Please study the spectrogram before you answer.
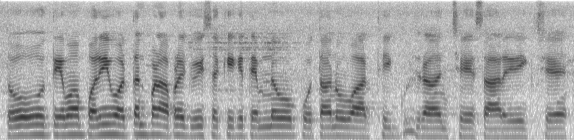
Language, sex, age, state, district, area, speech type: Gujarati, male, 30-45, Gujarat, Ahmedabad, urban, spontaneous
